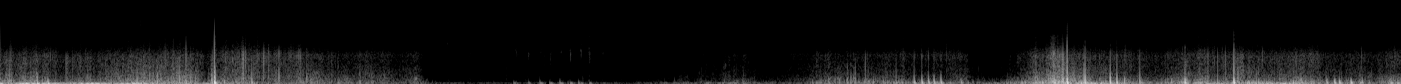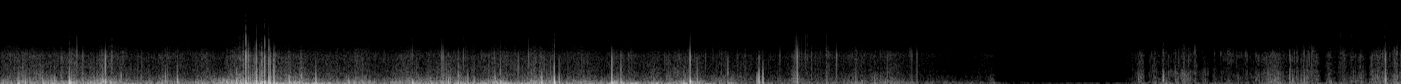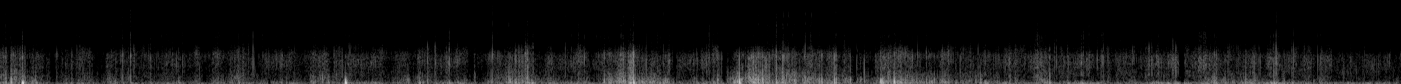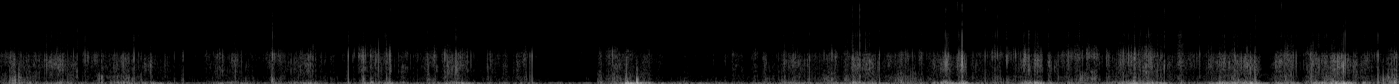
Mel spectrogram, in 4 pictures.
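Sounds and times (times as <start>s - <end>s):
ear pick scraping: 0.0s - 4.2s, 8.2s - 22.4s
sharp clicks: 4.4s - 6.1s.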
